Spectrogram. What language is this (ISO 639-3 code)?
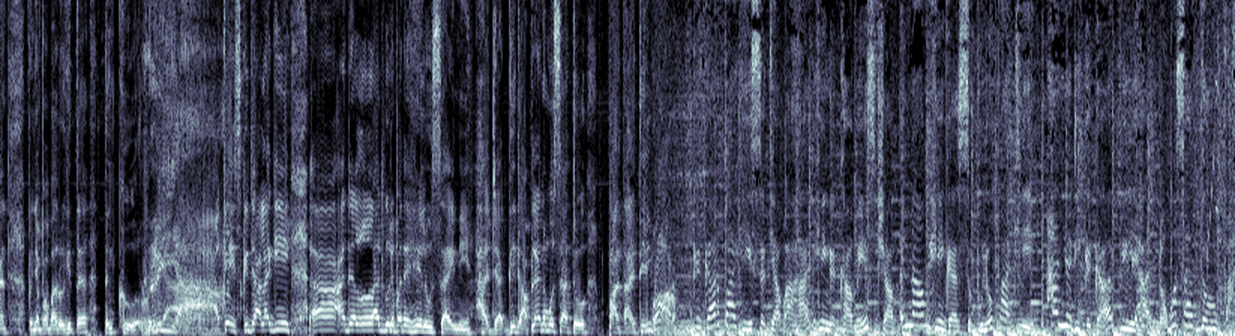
msa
